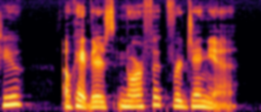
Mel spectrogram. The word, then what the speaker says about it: Norfolk: Okay, there's Norfolk, Virginia. The L is silent.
